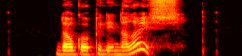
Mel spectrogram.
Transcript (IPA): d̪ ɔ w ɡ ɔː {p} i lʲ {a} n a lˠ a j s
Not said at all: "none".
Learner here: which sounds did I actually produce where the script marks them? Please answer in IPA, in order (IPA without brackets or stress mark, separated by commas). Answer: p, i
